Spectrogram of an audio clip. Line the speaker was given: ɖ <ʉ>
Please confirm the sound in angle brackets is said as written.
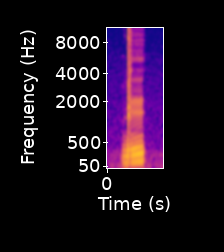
yes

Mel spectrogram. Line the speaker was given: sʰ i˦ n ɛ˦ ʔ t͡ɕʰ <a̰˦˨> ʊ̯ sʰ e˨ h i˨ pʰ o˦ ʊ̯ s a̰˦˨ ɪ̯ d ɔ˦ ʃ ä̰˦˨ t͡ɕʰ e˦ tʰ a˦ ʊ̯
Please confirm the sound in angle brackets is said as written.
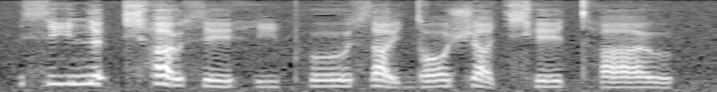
yes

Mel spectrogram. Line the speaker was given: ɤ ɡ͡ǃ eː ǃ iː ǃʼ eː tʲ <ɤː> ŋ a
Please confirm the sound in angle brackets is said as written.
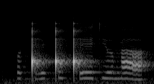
yes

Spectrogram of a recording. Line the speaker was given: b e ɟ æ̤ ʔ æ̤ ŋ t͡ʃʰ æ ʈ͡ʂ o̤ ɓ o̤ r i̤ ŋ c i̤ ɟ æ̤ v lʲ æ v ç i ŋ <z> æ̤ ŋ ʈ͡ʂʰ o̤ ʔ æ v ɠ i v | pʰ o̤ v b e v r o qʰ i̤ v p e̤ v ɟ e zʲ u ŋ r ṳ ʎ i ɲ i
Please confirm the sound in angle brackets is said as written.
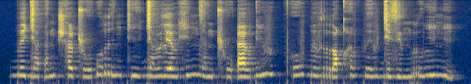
yes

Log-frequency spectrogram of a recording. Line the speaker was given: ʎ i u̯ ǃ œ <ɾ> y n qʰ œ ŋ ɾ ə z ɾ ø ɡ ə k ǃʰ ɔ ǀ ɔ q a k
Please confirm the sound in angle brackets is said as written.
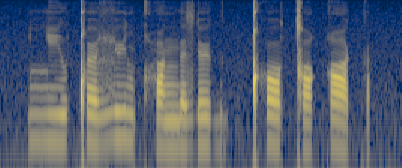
no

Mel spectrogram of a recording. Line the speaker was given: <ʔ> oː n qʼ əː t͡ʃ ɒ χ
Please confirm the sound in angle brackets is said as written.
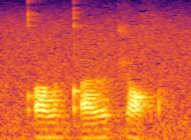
no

